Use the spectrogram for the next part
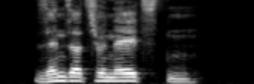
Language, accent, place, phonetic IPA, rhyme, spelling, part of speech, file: German, Germany, Berlin, [zɛnzat͡si̯oˈnɛlstn̩], -ɛlstn̩, sensationellsten, adjective, De-sensationellsten.ogg
- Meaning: 1. superlative degree of sensationell 2. inflection of sensationell: strong genitive masculine/neuter singular superlative degree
